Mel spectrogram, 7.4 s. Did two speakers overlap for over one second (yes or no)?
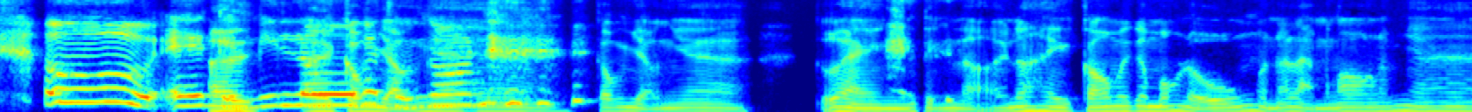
yes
